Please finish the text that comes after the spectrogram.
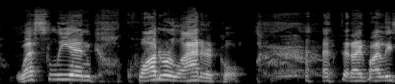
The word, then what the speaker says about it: Wesleyan quadrilateral: I I had it all ready to say Wesleyan quadrilateral did I finally say it right uh where it's the four can you say it the Wesleyan quadrilateral thank you the westle I still can't forget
